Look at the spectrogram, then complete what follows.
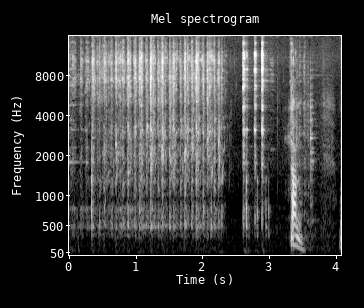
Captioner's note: whisking continues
